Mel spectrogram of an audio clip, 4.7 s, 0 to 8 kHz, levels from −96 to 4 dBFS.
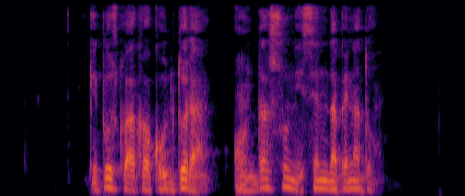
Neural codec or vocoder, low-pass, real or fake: codec, 16 kHz, 4 kbps, FreqCodec, larger model; 7.2 kHz; fake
